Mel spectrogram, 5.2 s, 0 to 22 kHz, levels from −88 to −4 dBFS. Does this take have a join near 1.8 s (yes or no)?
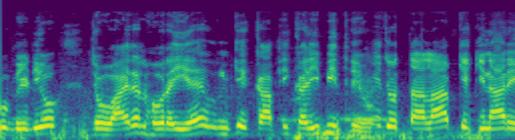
no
